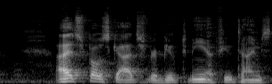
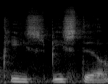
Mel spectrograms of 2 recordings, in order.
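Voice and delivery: calm mock serene; 7 dB quieter, slower than usual. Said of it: "And they're like".

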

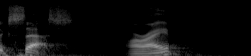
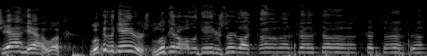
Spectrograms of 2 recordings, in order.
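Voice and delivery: higher, bouncy imitation of jumping players; excited wife; 11 semitones higher than usual. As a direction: mimic the hyped-up Gators. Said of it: "She goes".

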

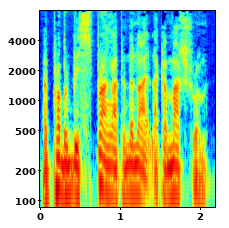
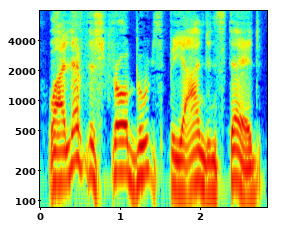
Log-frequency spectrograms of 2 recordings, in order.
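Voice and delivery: high, slow rustic voice; unabashed rustic scarecrow; 8 semitones higher, slower than usual. A narrator's reading. Scarecrow answers charge of stealing, unabashed. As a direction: play a scarecrow justifying himself.

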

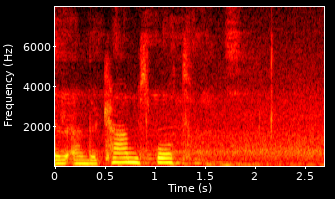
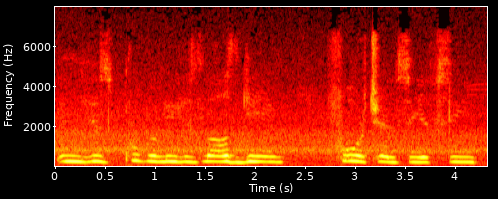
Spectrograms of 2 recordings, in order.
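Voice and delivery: lively TV match commentary; mock football commentator calling the match; play-by-play commentary; 4 semitones higher than usual. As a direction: call the action like a broadcaster. Self-commentating a football game.

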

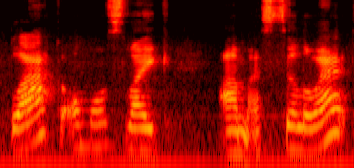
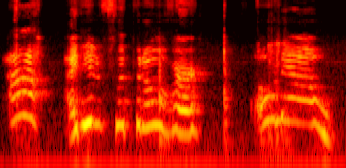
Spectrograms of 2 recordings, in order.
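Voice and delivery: sudden high, loud cry of dismay; dismayed surprise; 13 semitones higher, 9 dB louder than usual. Real, not acted. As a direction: caught a mistake mid-craft, blurt it out. Realises she painted wrong side.

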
